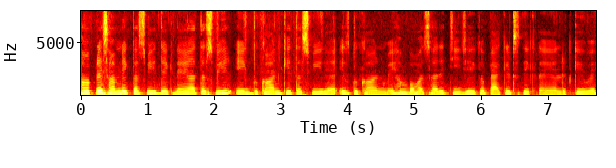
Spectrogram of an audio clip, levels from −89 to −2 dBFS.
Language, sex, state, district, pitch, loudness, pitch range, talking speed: Hindi, female, Uttar Pradesh, Gorakhpur, 215 Hz, -19 LUFS, 200-230 Hz, 215 wpm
